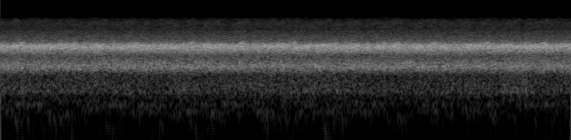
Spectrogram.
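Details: Countryside frogs in full nighttime chorus, a steady dense mesh of rapid trilled croaks at an unchanging level from start to finish.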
